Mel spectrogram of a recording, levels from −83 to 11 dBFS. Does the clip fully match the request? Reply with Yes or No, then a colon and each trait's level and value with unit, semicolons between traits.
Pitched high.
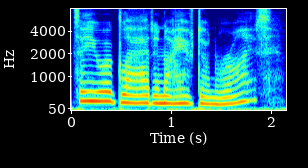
Yes: high, 230 Hz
